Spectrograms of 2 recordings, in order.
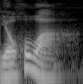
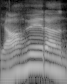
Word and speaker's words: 야훼: 맞는다 맞다고 주장하는 거죠 야훼라는 단어를 들어보셨을 거예요 여호와를 원래대로 읽으면 야훼로 읽어야 된다라고 학자들이 이제 주장한 거예요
